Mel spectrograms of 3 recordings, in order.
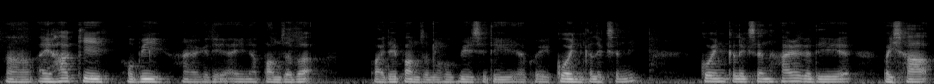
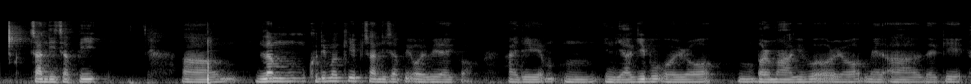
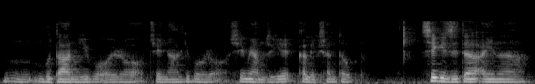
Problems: none marked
